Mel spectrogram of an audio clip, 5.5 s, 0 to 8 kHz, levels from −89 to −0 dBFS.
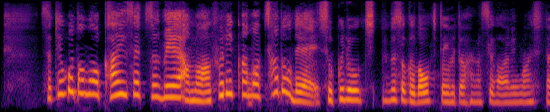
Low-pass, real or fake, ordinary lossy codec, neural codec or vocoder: none; fake; none; codec, 16 kHz, 1 kbps, FreqCodec, larger model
